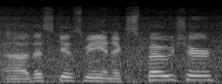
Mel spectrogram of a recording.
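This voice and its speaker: A man giving a casual vlog commentary outdoors beside a rushing river, thinking aloud as he talks to his camera. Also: a little high. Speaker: vlogger and landscape photographer. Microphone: handheld phone or action camera. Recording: noisy outdoor audio with loud rushing water. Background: rushing river and waterfall noise.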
